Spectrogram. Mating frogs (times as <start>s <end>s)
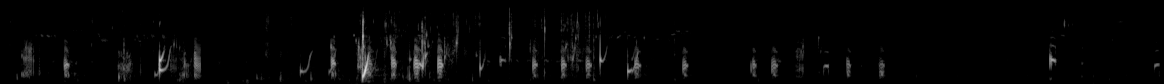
0.1s 2.1s, 3.0s 6.5s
